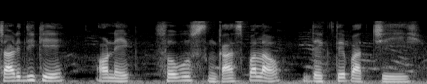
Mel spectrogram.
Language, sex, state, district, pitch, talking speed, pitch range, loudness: Bengali, male, West Bengal, Cooch Behar, 145 Hz, 85 wpm, 130-165 Hz, -17 LUFS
